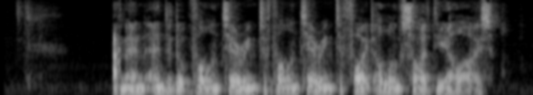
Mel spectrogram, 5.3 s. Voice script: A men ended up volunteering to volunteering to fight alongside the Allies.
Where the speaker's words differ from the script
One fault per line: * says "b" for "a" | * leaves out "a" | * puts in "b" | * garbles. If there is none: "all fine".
all fine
